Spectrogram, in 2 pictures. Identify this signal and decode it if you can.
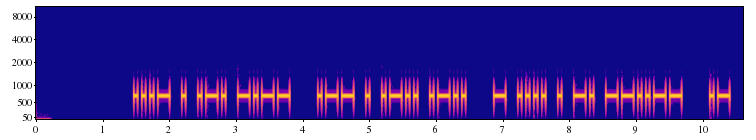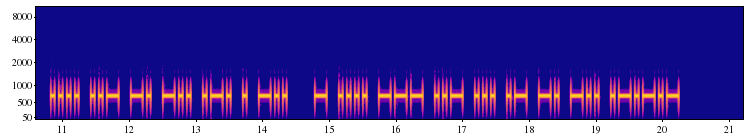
Morse code, heard as a keyed tone, about 21 wpm, 700 Hz. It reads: VERY WELL THEN, A HUNDRED THOUSAND.
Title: Sentences from Top 1000 Words - Review Part 3 - 20wpm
